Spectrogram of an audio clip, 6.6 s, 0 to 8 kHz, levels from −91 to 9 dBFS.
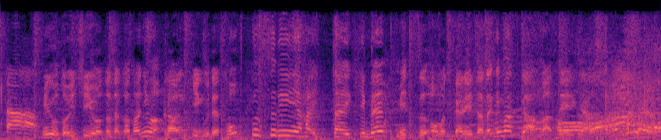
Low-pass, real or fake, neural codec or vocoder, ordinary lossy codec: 7.2 kHz; fake; vocoder, 44.1 kHz, 128 mel bands, Pupu-Vocoder; AAC, 48 kbps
